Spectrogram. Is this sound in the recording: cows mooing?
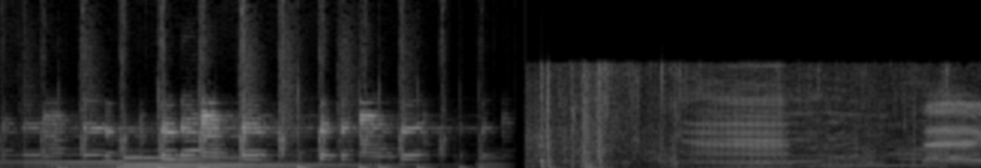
yes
